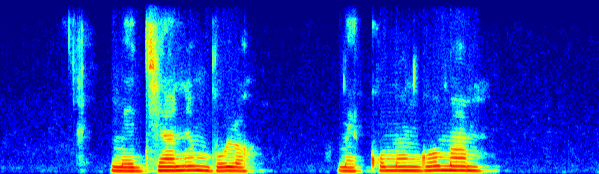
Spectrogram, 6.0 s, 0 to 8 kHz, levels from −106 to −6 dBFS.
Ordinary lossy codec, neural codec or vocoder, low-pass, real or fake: Opus, 24 kbps; none; 7.2 kHz; real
